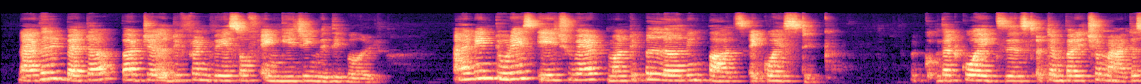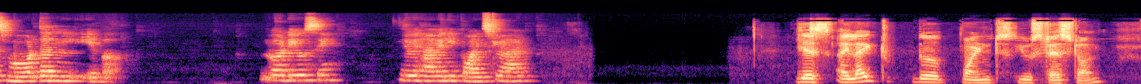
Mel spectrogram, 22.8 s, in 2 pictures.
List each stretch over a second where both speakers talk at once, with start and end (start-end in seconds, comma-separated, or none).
none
